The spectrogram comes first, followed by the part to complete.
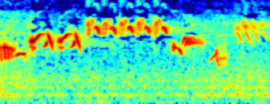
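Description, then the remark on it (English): Songbirds singing on an autumn morning in October, including a Lincoln sparrow from a hedgerow and a fox sparrow: a bright, rapid warbling phrase of high chirps and trills, clear, followed by a short burst of more notes, with no voices present. “The birds' voices declare, in no uncertain terms, that autumn is once again upon us.”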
